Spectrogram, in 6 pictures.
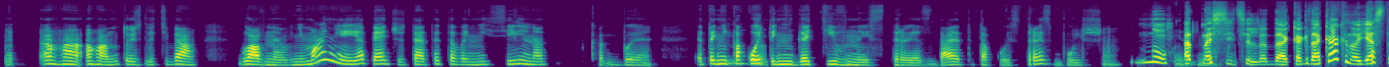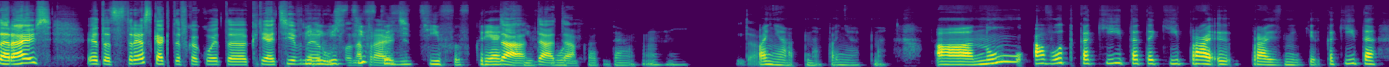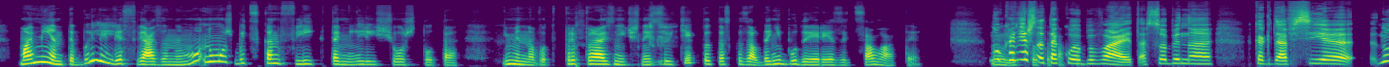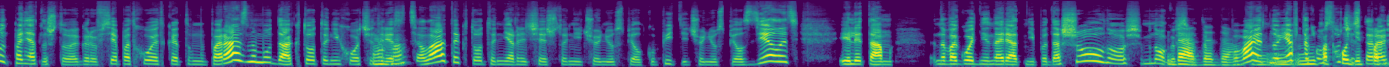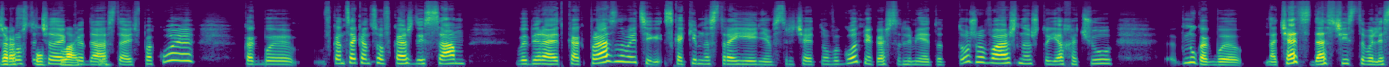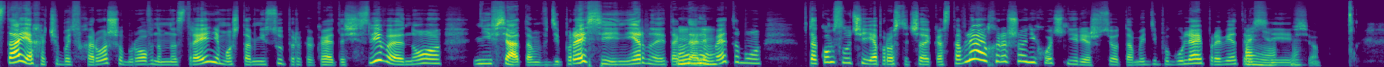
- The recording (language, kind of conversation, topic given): Russian, podcast, Как вы встречаете Новый год в вашей семье?
- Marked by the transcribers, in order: tapping; throat clearing; tsk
